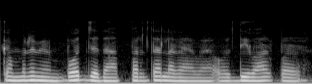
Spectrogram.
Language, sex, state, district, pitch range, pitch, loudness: Hindi, female, Arunachal Pradesh, Papum Pare, 165-180 Hz, 175 Hz, -15 LUFS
